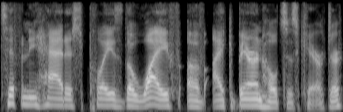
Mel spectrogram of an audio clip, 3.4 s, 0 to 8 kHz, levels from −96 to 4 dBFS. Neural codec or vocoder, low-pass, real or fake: none; 7.2 kHz; real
